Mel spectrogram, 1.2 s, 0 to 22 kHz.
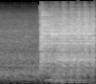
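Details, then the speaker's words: Toyota 1JZ engine for a 350z swap, started again on a new ECU while sitting on a tire in a cherry picker, run longer to get coolant flowing; quiet, then catches at once and settles into an even, steady run; normal start. "well there you guys have it the Jay Z runs on its own just hanging out on a tire in a cherry picker she's alive"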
